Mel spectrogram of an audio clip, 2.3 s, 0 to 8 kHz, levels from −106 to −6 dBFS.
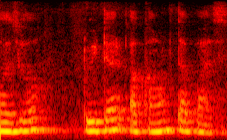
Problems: none marked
